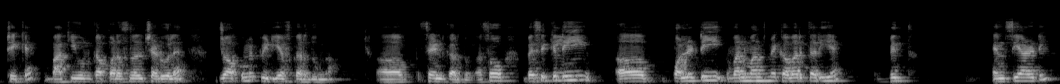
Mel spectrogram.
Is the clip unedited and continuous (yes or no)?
yes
